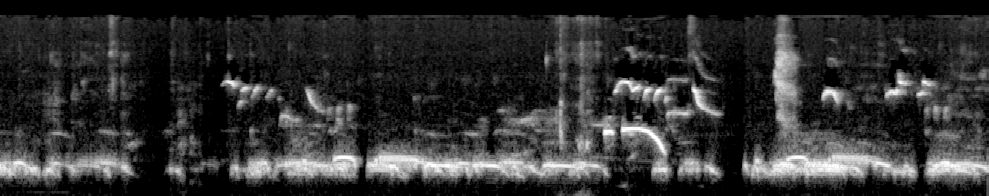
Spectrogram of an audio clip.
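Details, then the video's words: Spotted doves cooing in low, hollow phrases broken by short silences, with a few scattered high chirps and whistles from other birds. "Tiếng chim cu gáy"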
